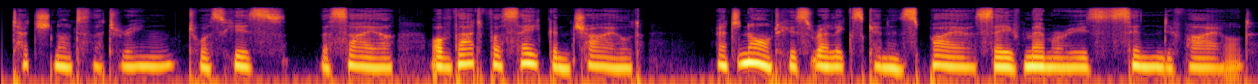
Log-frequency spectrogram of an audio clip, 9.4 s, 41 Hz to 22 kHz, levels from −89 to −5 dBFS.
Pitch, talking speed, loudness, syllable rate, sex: 155 Hz, 140 wpm, -20 LUFS, 3.8 syllables/s, female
